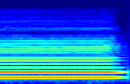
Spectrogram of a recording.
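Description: A single sustained saxophone note G from a beginner's lesson, a steady clear tone held for about a second, then fading out, played alone with no talk.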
